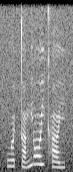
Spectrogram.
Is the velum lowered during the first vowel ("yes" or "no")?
no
